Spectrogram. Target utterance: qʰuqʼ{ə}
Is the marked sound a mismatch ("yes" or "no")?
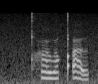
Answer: no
